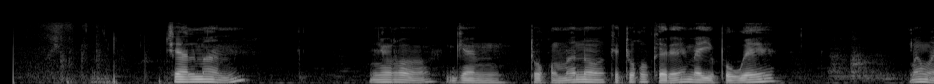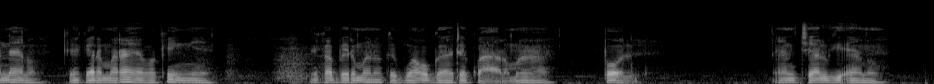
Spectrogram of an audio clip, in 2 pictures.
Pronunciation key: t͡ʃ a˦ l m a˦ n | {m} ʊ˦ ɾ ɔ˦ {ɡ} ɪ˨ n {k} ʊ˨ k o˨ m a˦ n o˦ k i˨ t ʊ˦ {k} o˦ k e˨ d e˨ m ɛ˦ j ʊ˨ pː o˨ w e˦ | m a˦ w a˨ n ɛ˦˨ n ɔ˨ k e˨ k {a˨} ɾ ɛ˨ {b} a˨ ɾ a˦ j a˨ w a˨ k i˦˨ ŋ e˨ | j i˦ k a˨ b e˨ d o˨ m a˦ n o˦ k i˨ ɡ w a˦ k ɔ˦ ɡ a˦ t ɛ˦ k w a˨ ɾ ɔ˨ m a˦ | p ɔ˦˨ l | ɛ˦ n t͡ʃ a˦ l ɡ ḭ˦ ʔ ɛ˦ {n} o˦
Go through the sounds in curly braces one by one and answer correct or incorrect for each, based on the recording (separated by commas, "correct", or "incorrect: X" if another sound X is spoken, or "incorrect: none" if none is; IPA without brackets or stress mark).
incorrect: ɲ, correct, incorrect: t, correct, incorrect: ɛ˨, incorrect: m, correct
